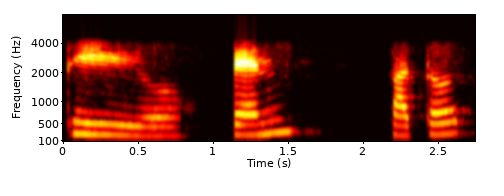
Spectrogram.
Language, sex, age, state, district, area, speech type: Gujarati, female, 18-30, Gujarat, Ahmedabad, rural, conversation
